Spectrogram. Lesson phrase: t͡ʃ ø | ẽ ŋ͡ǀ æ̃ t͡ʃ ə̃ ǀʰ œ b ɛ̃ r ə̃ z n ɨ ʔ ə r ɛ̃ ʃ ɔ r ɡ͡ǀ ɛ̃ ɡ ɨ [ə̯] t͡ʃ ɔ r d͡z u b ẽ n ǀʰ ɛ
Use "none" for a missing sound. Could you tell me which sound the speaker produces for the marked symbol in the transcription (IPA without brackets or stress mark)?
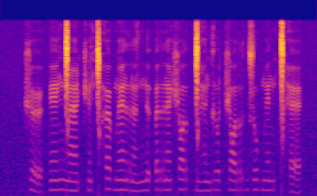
ʊ̯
